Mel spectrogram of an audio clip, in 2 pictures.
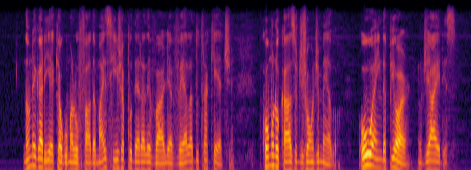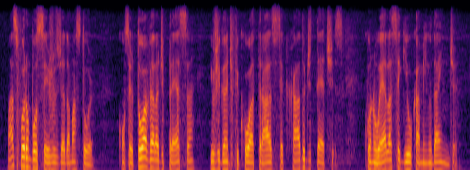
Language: Portuguese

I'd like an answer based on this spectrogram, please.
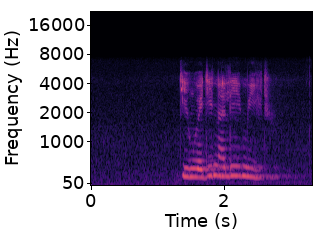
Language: Northern Sotho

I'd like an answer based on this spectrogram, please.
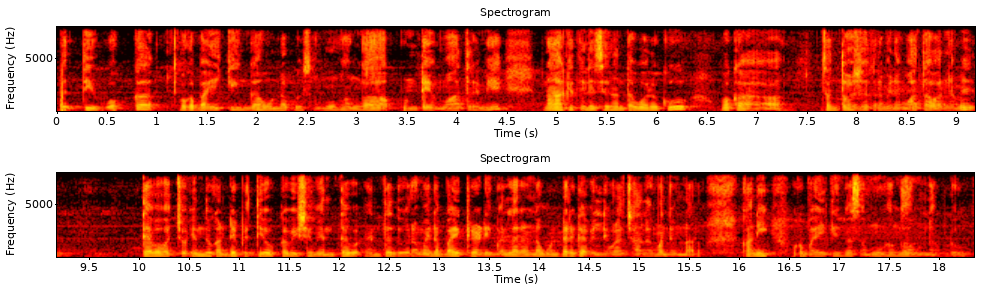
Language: Telugu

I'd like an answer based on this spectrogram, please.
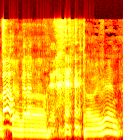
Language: Hebrew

